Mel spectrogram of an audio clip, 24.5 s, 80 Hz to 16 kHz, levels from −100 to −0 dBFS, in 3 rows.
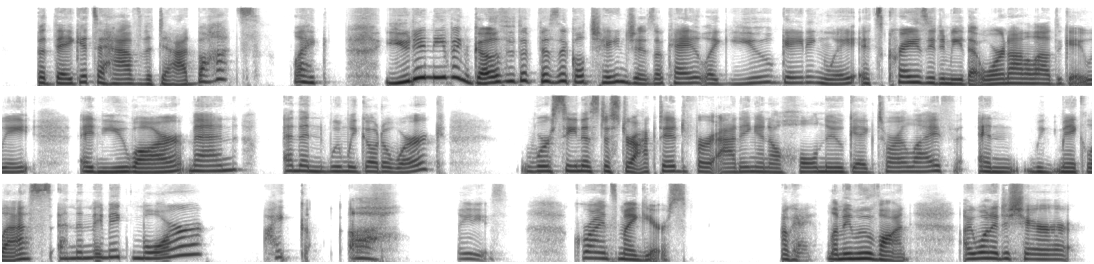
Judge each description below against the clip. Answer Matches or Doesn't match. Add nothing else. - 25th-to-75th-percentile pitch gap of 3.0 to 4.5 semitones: Matches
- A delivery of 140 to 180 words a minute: Doesn't match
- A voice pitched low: Doesn't match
